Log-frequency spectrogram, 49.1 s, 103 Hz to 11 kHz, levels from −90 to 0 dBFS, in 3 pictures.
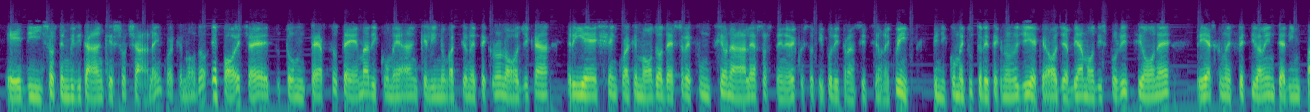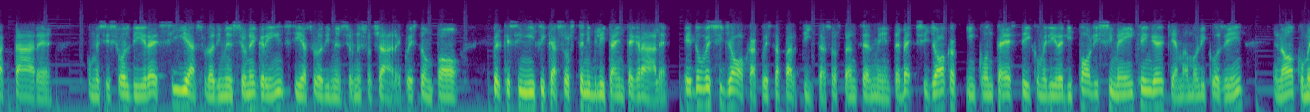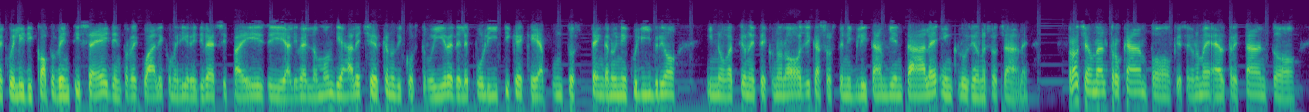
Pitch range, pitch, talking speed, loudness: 100-110 Hz, 105 Hz, 160 wpm, -21 LUFS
